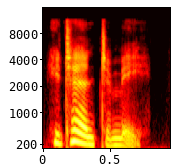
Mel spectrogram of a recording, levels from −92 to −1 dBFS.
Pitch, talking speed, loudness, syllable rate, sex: 200 Hz, 250 wpm, -18 LUFS, 6.9 syllables/s, female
